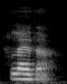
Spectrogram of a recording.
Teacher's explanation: The next consonant is l, as in leather. Its voice sound, its place of articulation is alveolar, and its manner of articulation is lateral.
